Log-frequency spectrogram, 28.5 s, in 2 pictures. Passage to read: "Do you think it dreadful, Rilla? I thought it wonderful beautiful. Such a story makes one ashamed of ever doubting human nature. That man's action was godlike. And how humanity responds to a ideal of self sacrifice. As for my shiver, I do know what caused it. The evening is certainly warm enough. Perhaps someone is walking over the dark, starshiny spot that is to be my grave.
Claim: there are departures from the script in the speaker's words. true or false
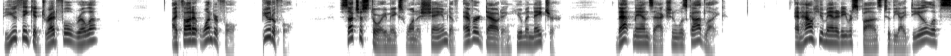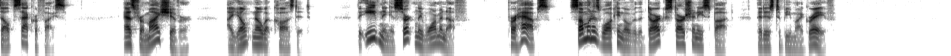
true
